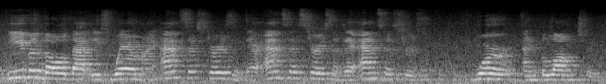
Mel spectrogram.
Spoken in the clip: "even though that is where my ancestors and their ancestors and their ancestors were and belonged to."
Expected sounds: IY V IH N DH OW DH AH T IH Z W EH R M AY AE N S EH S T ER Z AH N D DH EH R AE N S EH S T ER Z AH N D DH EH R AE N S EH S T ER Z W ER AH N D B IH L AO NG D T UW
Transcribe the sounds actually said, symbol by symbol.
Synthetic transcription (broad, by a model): IY V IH N DH OW DH AH T IH Z W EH R M AY AE N S EH S T ER Z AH N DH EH R AE N S EH S T ER Z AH N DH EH R AE N S EH S T ER Z W ER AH N B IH L AO NG T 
